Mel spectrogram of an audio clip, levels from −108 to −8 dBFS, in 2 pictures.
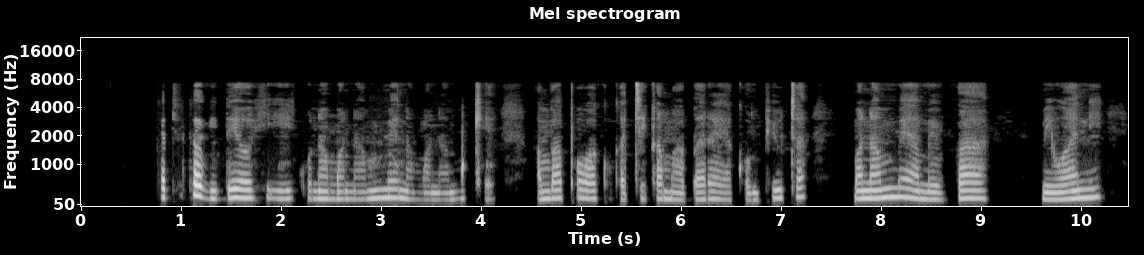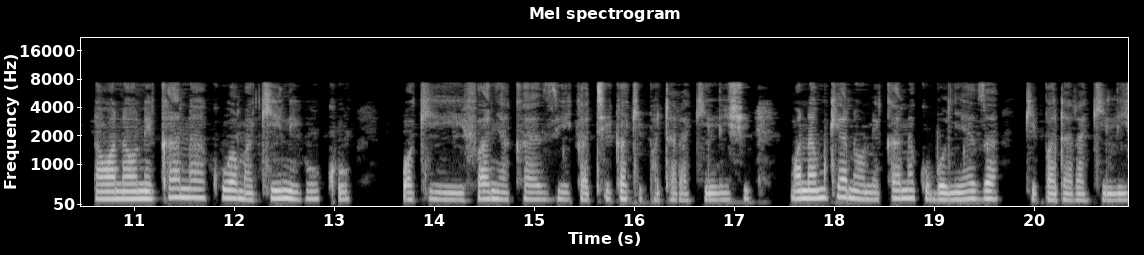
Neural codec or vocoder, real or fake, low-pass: none; real; 7.2 kHz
